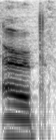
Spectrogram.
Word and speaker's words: herb: the country that says herb oh right the H is silent why why is it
